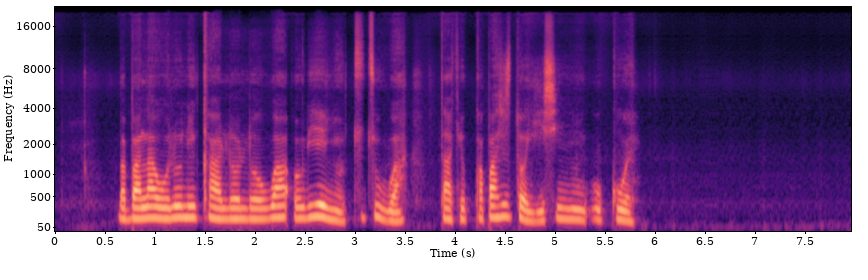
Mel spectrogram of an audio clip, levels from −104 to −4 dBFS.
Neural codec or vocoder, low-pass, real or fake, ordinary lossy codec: autoencoder, 48 kHz, 32 numbers a frame, DAC-VAE, trained on Japanese speech; none; fake; none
